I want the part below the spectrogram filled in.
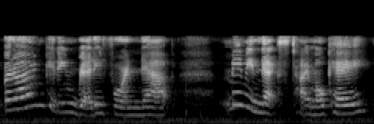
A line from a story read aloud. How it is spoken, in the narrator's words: said sleepily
